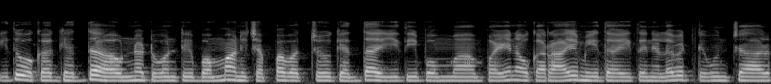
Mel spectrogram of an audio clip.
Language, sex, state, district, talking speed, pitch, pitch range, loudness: Telugu, female, Andhra Pradesh, Visakhapatnam, 130 wpm, 180 Hz, 175-185 Hz, -20 LUFS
